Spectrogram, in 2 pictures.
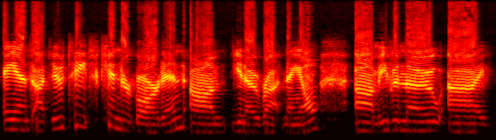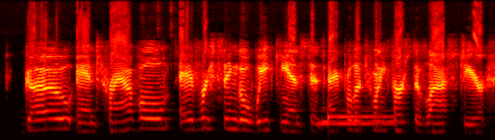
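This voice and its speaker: A woman's bright, sharp voice in a Southern accent, at a moderate pace with very even loudness. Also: medium pitch for a woman, ordinary pitch variation. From US South, Alabama. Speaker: gospel singer and kindergarten teacher. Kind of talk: radio interview.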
